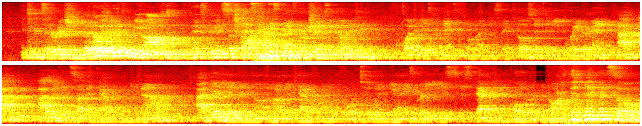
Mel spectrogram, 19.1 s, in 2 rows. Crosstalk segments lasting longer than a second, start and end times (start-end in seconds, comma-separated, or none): 3.5-5.2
